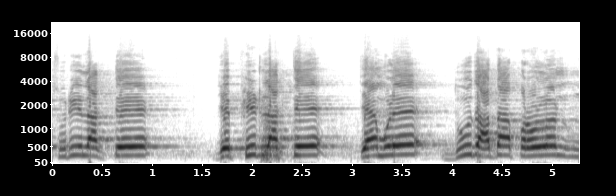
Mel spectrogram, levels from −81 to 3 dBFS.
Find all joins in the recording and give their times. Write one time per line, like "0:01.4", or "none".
none

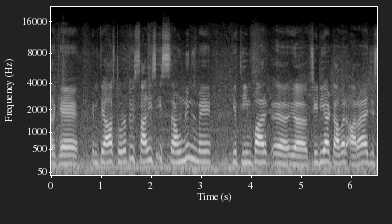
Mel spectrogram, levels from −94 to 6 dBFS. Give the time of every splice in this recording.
none

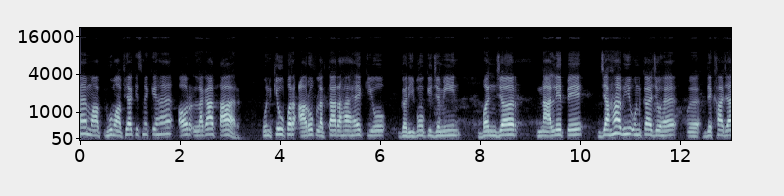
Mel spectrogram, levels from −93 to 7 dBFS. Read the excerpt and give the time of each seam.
none

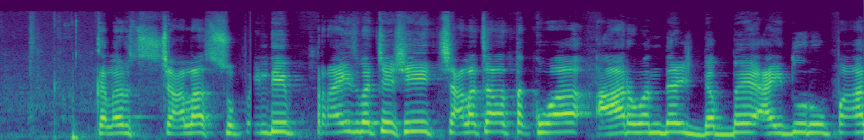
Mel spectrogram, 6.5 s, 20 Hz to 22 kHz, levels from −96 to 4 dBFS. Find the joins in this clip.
none

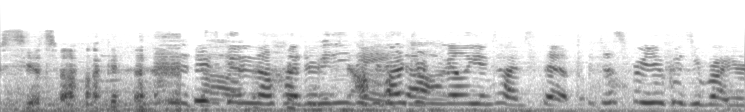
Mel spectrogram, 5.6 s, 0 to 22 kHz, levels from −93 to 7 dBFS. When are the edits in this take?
0:01.4
0:04.4

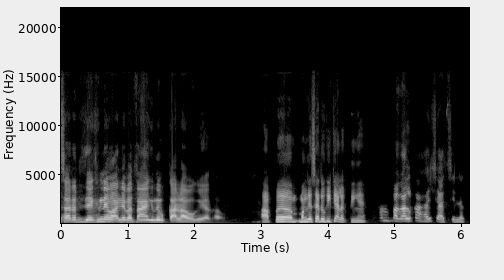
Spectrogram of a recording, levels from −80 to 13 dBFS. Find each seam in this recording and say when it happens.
0:02.9

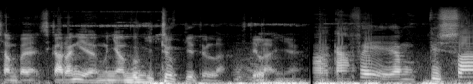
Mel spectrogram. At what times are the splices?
0:03.2

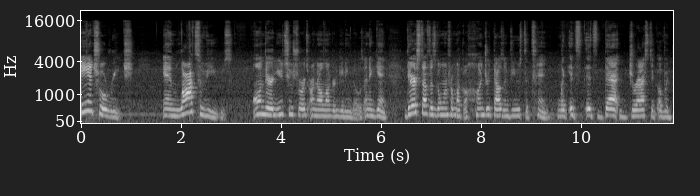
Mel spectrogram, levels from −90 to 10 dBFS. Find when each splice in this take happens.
none

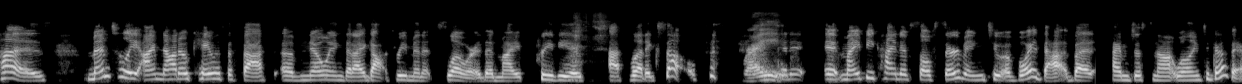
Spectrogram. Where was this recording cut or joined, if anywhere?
0:11.0

